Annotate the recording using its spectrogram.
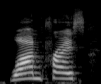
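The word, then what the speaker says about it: Ejuan Price: had a defensive end Juan Price the E at the beginning is silent who wore his shorts rolled up over his knees.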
